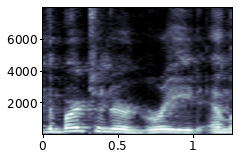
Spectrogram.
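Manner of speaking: ordinary talk, nothing marked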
